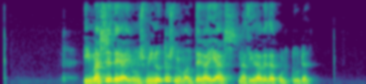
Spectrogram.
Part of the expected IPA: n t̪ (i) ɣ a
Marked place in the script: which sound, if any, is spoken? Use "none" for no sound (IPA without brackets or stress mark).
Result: e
